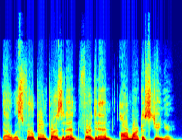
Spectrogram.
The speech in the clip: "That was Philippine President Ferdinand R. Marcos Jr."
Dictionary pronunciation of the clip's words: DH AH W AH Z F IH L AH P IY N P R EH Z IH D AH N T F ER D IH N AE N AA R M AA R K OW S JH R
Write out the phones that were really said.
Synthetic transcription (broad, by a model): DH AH W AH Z F IH L AH P IY N P R EH Z IH D AH N T F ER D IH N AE N AA R M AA R K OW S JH R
